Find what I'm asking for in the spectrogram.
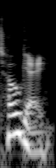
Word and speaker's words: touge: I actually queued that up to show people, and it's pronounced toge. It's a form of racing. I've pronounced it Touge for the longest time as well.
